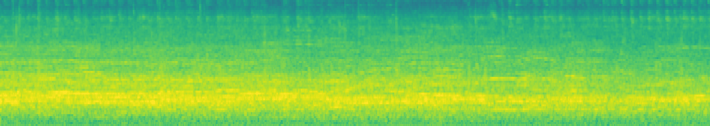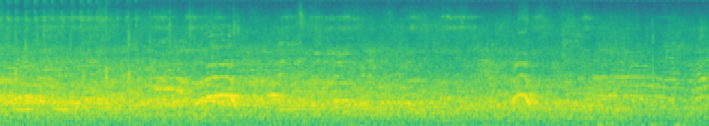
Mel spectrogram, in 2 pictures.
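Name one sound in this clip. A large crowd cheers and sings in an echoing hall.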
